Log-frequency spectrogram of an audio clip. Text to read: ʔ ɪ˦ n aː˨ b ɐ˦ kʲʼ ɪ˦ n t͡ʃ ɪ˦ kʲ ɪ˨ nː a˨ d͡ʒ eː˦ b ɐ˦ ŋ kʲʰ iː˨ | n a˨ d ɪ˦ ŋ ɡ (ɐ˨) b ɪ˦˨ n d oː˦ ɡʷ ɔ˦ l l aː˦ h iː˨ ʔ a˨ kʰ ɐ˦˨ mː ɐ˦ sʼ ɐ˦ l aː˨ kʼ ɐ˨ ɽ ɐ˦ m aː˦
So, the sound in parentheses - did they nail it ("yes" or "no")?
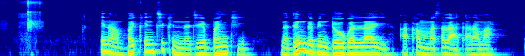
yes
